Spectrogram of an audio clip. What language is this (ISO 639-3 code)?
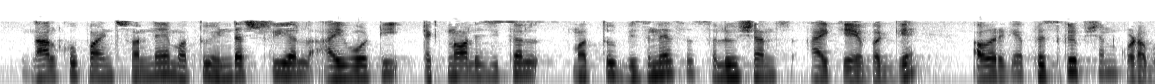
kan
